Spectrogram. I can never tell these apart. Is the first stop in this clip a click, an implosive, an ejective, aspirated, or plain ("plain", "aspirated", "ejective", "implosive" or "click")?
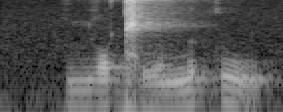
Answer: click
